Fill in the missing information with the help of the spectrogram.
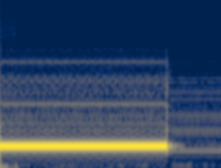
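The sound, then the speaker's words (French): A telephone ringing tone heard while a call is placed: one steady, loud electronic tone holding for about a second and a half, then dropping to a quieter, fainter tone. No voices. “il donna un coup de téléphone rapide à Kalana”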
